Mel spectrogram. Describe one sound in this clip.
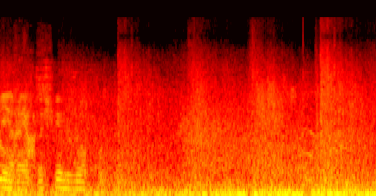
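Magic spells crackle and burst in a fantasy battle.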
